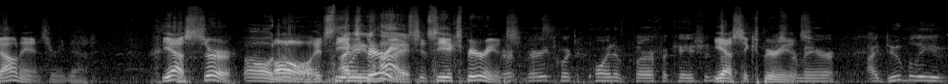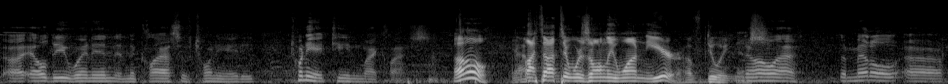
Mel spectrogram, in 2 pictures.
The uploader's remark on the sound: Day 2 live at the MN State Fair!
